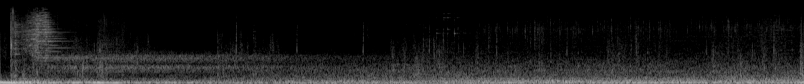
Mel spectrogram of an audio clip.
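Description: A fire crackles and hisses nearby.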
